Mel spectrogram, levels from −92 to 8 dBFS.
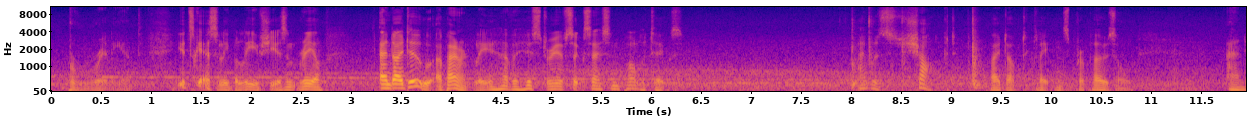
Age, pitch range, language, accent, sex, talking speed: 50-69, 85-135 Hz, English, British, male, 130 wpm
